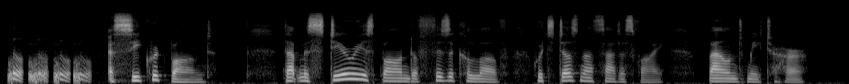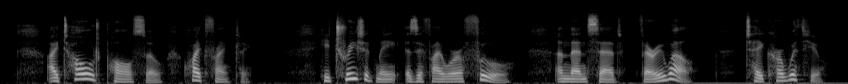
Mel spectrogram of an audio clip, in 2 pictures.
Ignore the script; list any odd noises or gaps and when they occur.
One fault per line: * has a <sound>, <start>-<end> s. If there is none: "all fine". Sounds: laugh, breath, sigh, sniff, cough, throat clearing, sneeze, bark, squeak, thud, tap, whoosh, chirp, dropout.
* has a laugh, 0.1-0.9 s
